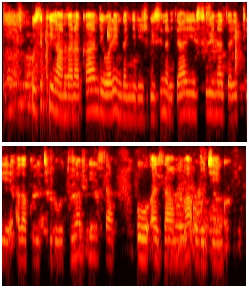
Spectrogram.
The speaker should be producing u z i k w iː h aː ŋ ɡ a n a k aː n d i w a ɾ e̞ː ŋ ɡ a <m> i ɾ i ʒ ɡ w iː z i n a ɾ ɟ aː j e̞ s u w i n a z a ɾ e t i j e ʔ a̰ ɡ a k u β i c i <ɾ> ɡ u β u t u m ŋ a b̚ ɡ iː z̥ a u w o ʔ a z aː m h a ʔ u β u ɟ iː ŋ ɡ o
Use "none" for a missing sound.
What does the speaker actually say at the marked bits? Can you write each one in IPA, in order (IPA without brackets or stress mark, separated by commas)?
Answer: ɲ, ɾ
